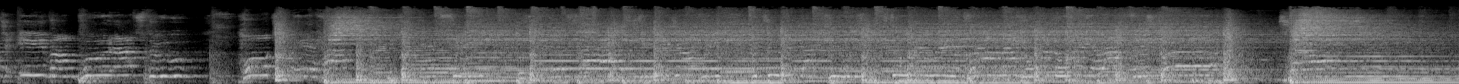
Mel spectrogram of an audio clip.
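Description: Blues-rock band playing: a female lead vocal with electric guitar, bass guitar and drum kit. A sparse sung line opens, the full band comes in about three seconds in, and near the end a cymbal crash starts a held chord.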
